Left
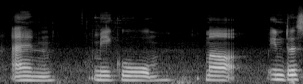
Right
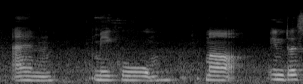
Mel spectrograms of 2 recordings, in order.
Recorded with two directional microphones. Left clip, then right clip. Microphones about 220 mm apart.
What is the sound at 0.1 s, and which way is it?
A woman's voice, 30° left (ahead or behind).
